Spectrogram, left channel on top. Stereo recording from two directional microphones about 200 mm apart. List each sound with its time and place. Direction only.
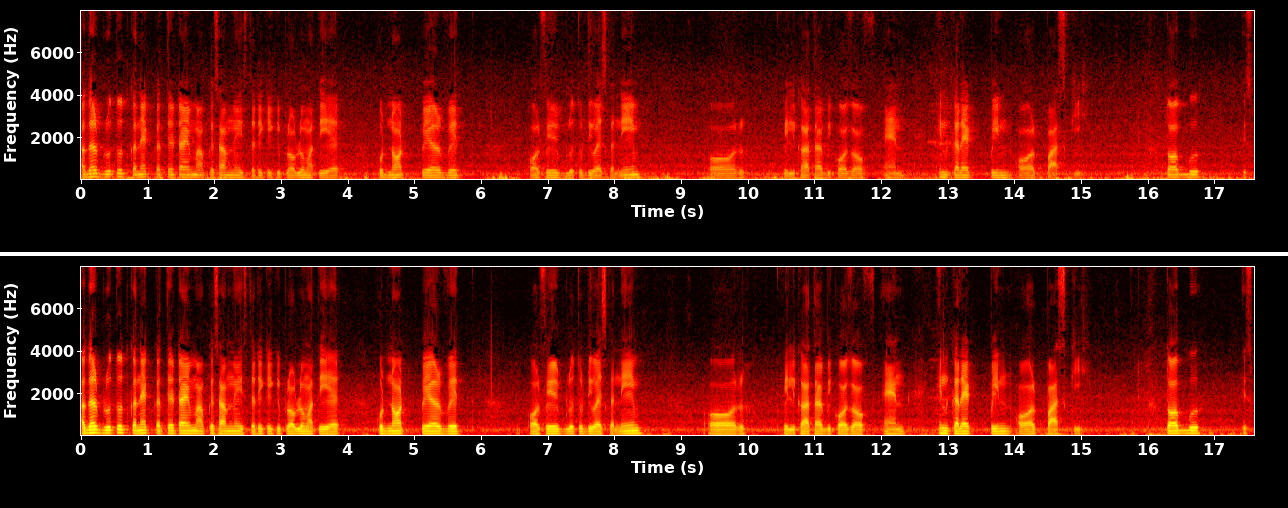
0.0 s a man's voice: 20° right (ahead or behind)
6.7 s a man's voice: 20° right (ahead or behind)
9.4 s a man's voice: 20° right (ahead or behind)
16.3 s a man's voice: 20° right (ahead or behind)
